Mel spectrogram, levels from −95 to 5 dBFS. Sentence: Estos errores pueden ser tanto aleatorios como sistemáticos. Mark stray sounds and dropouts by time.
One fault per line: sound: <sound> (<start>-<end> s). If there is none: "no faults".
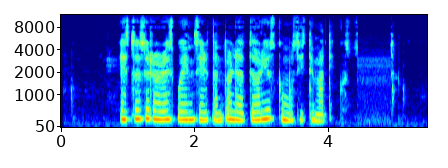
no faults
